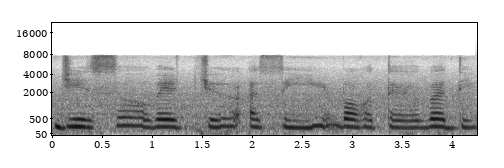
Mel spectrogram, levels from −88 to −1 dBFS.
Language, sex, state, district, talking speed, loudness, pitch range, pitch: Punjabi, female, Punjab, Kapurthala, 70 wpm, -16 LUFS, 225-245 Hz, 240 Hz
